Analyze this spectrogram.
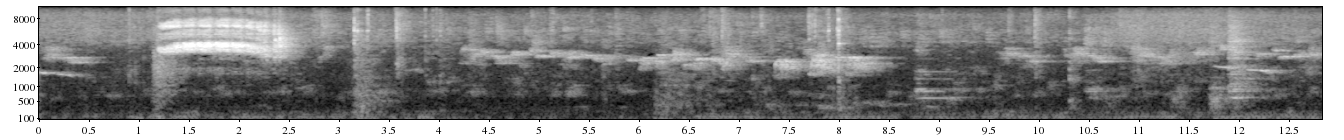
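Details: Chestnut-capped laughingthrush calling actively, used to draw other birds into answering; one loud, nasal, harmonic drawn-out note, then quieter jumbled chirps and squeaky notes over a background hiss.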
